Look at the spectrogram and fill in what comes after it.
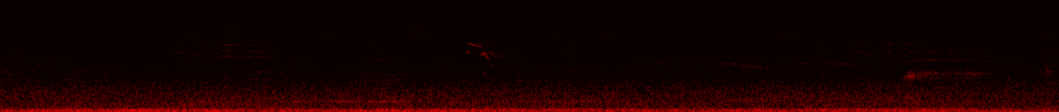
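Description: Faint, scattered bird chirps with one short falling call about five seconds in, over a steady low background rumble.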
